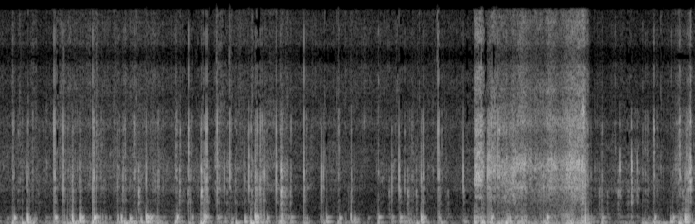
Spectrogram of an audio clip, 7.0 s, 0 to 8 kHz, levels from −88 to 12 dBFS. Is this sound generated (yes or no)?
yes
